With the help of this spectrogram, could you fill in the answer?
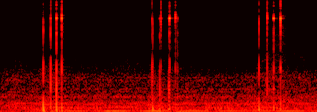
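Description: A partly filled clear glass perfume bottle with a metal cap is tapped with long nails in three separate bursts of quick, light taps. Each tap is a short, bright click with a high ringing edge that dies away almost instantly, heard over a quiet, low background.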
